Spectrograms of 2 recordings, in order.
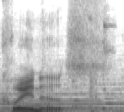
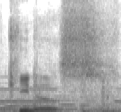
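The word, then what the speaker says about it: Qeynos: want to pronounce it i've always said cuenos but it's probably kinos a lot of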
